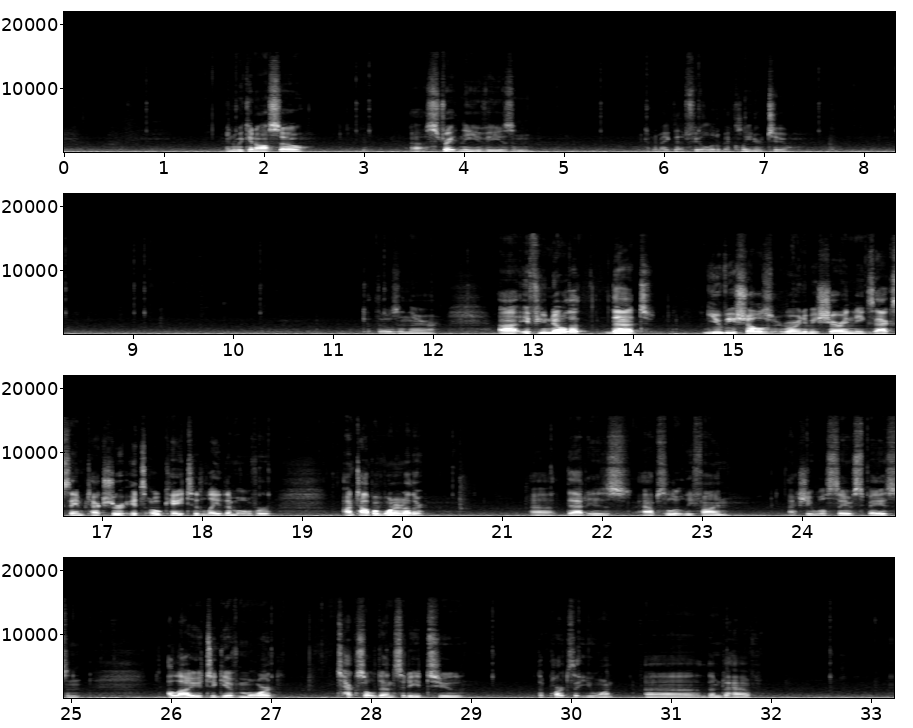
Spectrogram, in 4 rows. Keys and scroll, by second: 0.0 e, 4.7 w, 6.9 e, 9.5 w, 19.7 e, 21.5 w, 25.4 e, 27.2 w.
